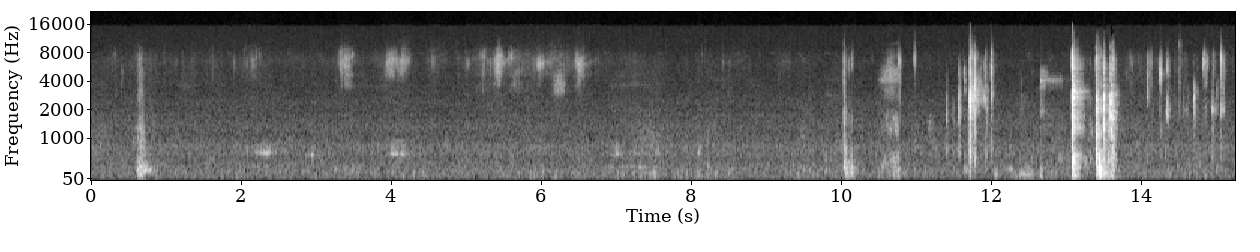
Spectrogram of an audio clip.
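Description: Wet, curly human-hair wig being worked through by fingers with a curl-styling cream, giving faint scattered crackles and clicks of hair and long nails. A few sharper, louder clicks come near the end.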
